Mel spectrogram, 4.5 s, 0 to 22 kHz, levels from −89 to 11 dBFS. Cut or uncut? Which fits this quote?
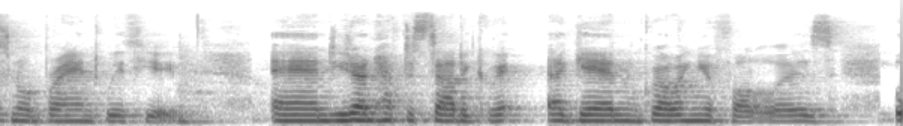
uncut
